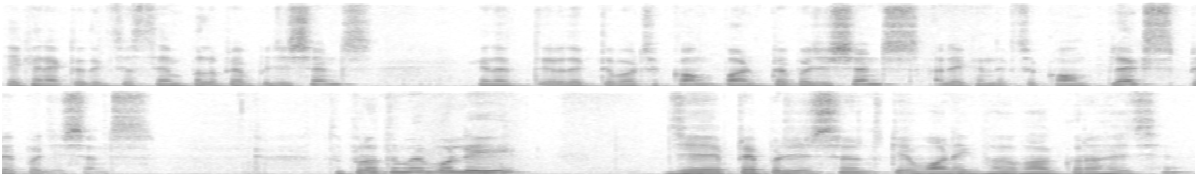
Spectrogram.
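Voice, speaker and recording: A man's voice: medium pitch, creaky. A man teaching an English grammar lesson to students, explaining step by step and asking rhetorical questions.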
